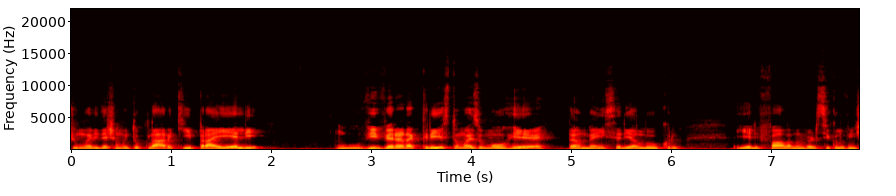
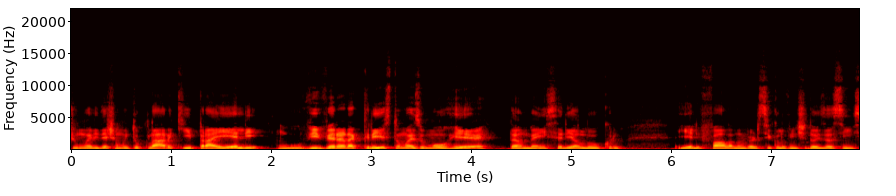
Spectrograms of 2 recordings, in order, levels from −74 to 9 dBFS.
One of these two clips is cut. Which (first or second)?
second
